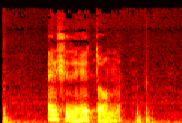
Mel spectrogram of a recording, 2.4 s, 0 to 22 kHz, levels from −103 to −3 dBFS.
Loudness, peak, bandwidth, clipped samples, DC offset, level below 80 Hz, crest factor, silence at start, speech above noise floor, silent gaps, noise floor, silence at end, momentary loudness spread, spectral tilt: -22 LUFS; -6 dBFS; 14.5 kHz; under 0.1%; under 0.1%; -42 dBFS; 16 dB; 0.05 s; 28 dB; none; -49 dBFS; 0.4 s; 15 LU; -6.5 dB/octave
